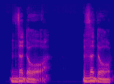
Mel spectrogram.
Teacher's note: Esta palabra the siempre es la primera sílaba de la palabra que viene después. Es una palabra que no acentuamos. Por lo tanto, tiene que formar parte de lo que viene después.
